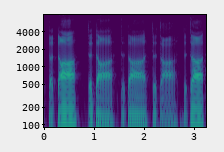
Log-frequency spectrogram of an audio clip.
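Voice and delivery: each "da, da" a weak beat then a strong one; steady weak-STRONG chant of "da, da"; unstressed-stressed beat. Shown as a demonstration. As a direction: tap out iambs on "da, da", second syllable leaning. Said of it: "you have unstressed and stressed".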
